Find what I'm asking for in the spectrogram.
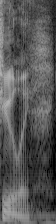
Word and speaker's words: Hughley: Is it D.L. Hughley or Hughley? – I think it's Hughley.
